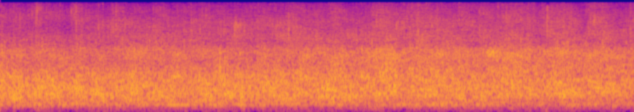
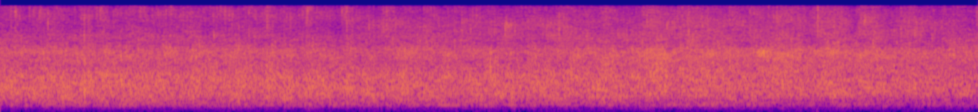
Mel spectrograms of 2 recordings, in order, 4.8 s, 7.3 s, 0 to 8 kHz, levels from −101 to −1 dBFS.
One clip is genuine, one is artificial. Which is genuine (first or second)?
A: first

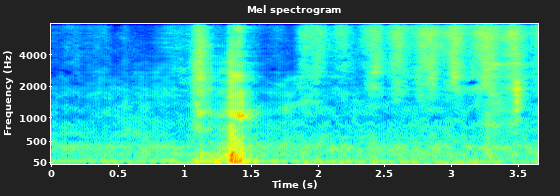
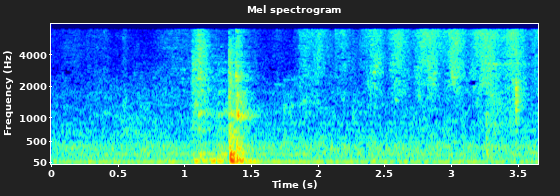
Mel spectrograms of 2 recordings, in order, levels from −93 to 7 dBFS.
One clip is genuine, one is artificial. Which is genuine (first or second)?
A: second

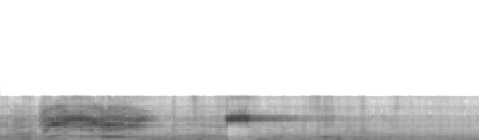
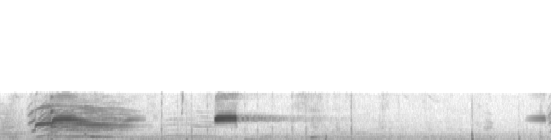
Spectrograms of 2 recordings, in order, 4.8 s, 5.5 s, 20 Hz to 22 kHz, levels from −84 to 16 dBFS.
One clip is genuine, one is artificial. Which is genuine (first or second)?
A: second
